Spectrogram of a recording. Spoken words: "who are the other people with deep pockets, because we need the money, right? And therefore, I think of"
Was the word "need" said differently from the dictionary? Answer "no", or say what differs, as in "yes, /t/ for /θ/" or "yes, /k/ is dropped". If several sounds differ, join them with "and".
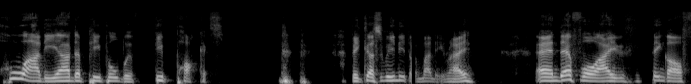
no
